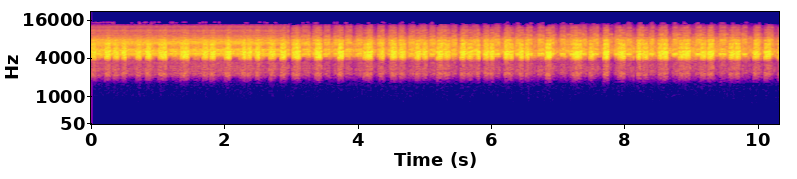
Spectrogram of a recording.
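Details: Chorus of cicadas in a pine forest in Greece at midsummer, a loud unbroken high buzzing that throbs in quick irregular pulses, filling the whole recording without birds or voices.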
